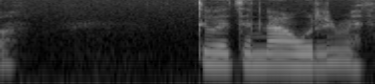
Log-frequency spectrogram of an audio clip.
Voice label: "nawr", Welsh

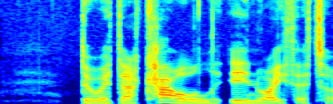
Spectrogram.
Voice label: "cawl", Welsh

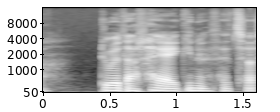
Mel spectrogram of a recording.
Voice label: "rheg", Welsh

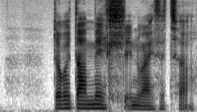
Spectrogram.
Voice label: "mull", Welsh

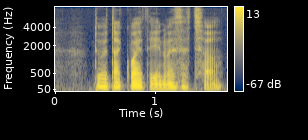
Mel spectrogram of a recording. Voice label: "gweddu", Welsh

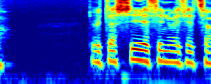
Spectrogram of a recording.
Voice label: "syth", Welsh

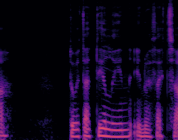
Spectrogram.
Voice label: "dilyn", Welsh

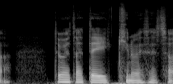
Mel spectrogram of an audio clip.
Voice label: "deic", welsh

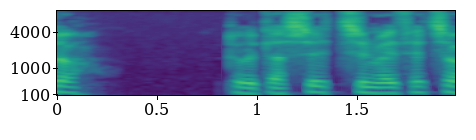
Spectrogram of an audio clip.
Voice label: "sut", Welsh

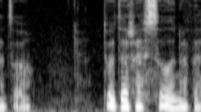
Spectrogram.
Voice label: "rhestl", Welsh

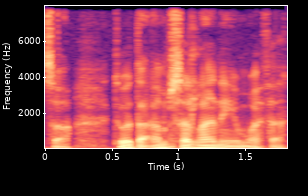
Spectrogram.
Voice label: "amserlenni", Welsh

